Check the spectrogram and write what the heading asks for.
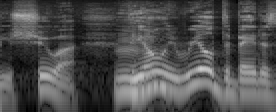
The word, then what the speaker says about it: Yeshua: Right in the Hebrew, there's no other way to pronounce it, Yeshua, Yeshua.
